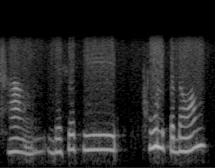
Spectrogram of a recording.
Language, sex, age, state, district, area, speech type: Maithili, female, 60+, Bihar, Begusarai, rural, conversation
